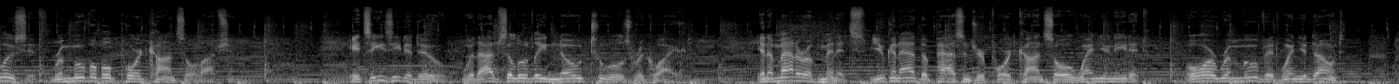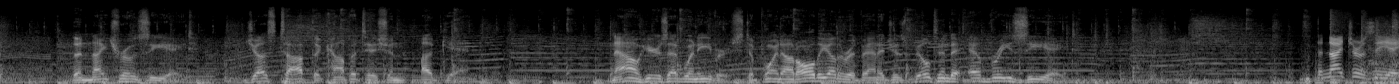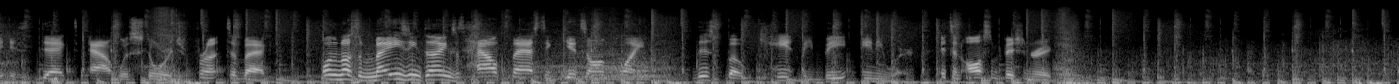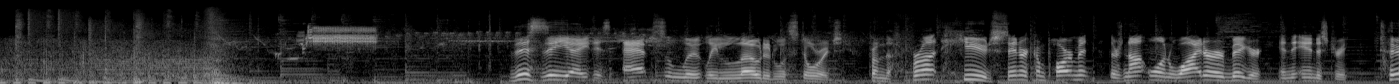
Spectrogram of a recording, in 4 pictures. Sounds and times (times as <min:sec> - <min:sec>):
Speech: 0:00.0 - 0:02.4, 0:03.5 - 0:06.9, 0:07.6 - 0:13.5, 0:14.7 - 0:18.8, 0:20.1 - 0:24.8, 0:27.1 - 0:38.6, 0:47.1 - 0:55.9
Music: 0:00.0 - 0:55.9.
